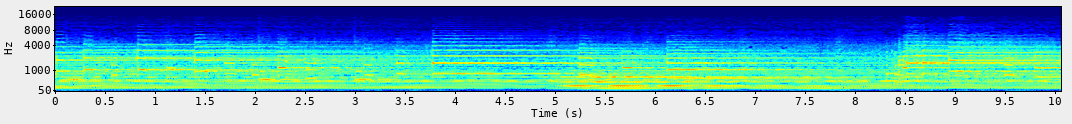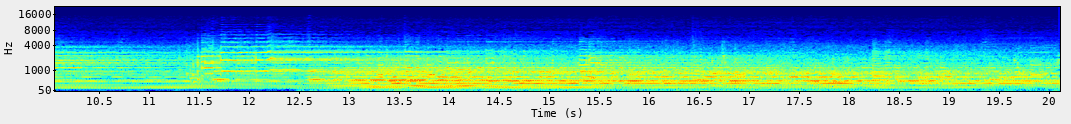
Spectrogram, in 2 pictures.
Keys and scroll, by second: 11.5 a.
